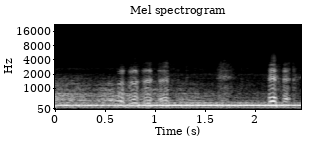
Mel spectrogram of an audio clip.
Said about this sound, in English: You sit behind the wheel, tense, waiting, waiting. And then as you leave the downtown traffic behind you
